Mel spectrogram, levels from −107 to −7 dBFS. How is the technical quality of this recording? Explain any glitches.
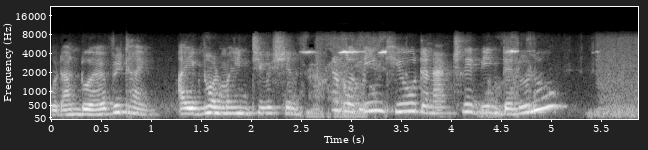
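The recording has two kinds of glitches, an echo leak and repeated speech dips, on top of a call path whose sound points to Opus at around 32 kbps with nothing above 8 kHz.

From 0.98 to 1.26 s there is an echo leak. A very faint copy of the speech returns about 314 ms late. This is likely far-end audio that got past an echo canceller.

From 1.6 to 2.81 s and from 3.15 to 5.46 s, the speech is suppressed in double talk. The voice drops sharply in pieces, deeply at its worst. The likely cause is an echo canceller ducking it while the other side talked.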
